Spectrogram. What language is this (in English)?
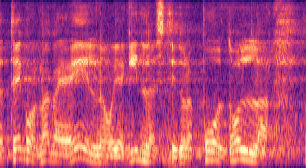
Estonian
